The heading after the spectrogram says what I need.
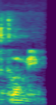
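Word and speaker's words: golemim: Golems is easier to say than glamim, but the technical Hebrew plural is glamim. Glamim, like M-I-M at the end. Yes. Okay. Eem is a masculine plural ending in Hebrew.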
